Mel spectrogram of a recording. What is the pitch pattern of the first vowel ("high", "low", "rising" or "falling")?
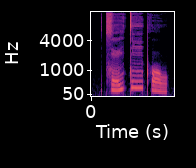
rising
